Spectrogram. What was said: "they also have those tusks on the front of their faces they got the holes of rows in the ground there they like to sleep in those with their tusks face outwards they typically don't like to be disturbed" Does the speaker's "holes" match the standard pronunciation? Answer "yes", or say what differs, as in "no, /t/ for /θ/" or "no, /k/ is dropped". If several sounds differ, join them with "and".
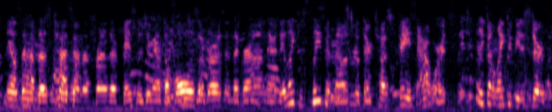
yes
